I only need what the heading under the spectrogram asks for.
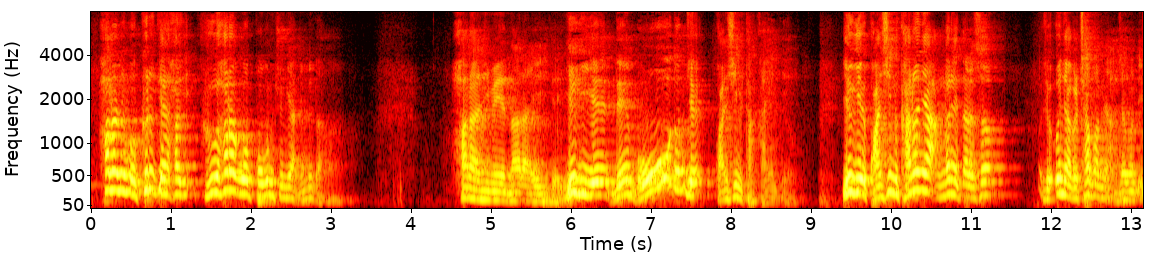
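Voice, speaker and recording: Animated middle-aged pastor preaching in an echoey church. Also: male voice, high-pitched. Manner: animated, storytelling, acts out both sides of a dialogue. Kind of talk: sermon with a personal story. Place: church sanctuary.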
